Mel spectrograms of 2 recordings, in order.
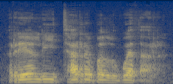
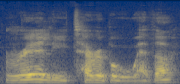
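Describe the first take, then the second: First: It has a Scottish accent with tapped Rs. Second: It has a standard southern British accent. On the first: "in Scotland is likely to be pronounced" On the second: "a phrase like"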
